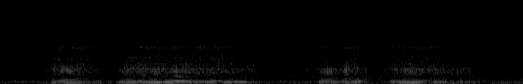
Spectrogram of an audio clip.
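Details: Loud, rattly snoring in low rumbling repeated cycles over a steady hiss, from a female still asleep at 2 o'clock in the afternoon.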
